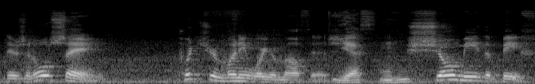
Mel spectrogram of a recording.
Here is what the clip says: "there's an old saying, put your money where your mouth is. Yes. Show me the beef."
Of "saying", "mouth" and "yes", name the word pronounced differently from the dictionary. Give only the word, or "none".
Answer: none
